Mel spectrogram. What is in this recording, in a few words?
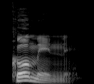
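"COMEN", Spanish; mekanta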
